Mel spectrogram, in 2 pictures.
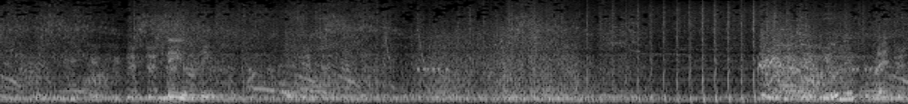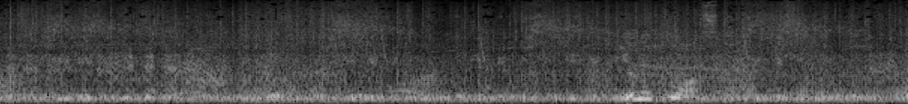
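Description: Explosions boom in a real-time strategy video game battle.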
